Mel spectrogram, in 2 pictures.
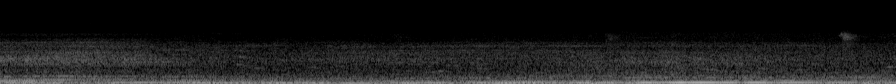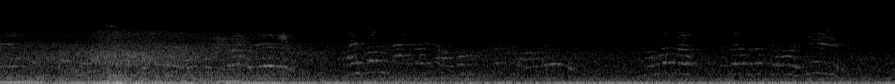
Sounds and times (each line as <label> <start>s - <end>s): Traffic Sound 0.0s - 17.7s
